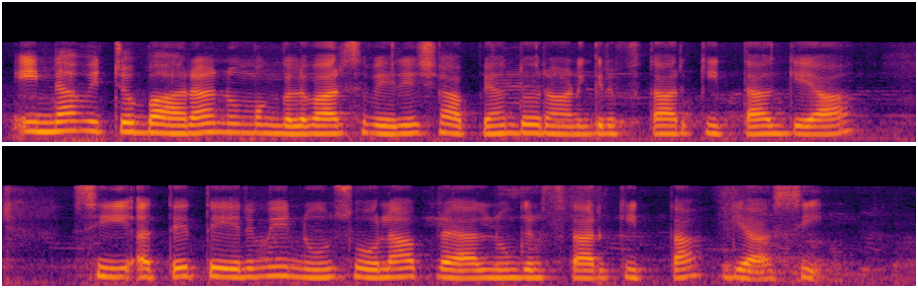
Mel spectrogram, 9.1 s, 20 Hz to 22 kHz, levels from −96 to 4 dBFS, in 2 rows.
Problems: background sounds at intervals, background conversations at intervals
